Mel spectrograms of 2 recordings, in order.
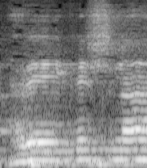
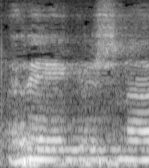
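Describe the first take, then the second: No difference in how they are said.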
